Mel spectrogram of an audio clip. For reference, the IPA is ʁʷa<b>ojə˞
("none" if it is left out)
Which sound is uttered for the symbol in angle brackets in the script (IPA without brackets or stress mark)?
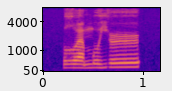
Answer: m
